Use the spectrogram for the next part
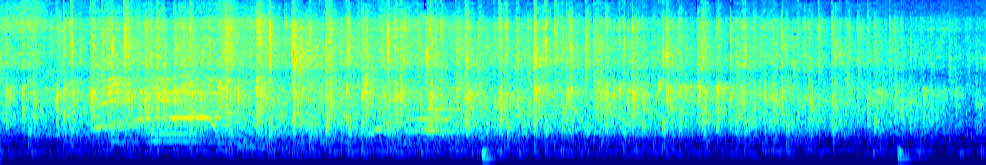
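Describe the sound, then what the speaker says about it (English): Graduating seniors at a high school awards night stand and applaud the audience, a sustained roomful of clapping that swells early and then slowly tapers, with a murmur of voices beneath it. "Seniors, please rise and give everybody a nice round of applause as a thank you."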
